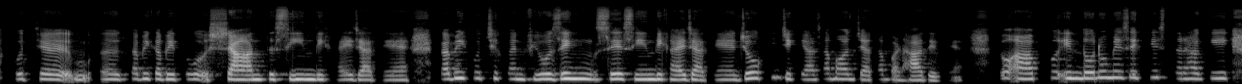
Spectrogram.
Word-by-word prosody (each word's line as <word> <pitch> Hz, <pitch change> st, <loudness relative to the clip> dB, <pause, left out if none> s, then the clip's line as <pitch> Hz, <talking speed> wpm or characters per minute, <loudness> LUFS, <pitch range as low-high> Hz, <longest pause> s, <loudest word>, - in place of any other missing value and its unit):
कुछ 245 Hz, +1 st, -8 dB
उम, 230 Hz, -2 st, +1 dB
अ, 235 Hz, -1 st, -5 dB
कभी-कभी 245 Hz, -1 st, 0 dB
तो 235 Hz, 0 st, -5 dB
शांत 225 Hz, 0 st, +5 dB
सीन 230 Hz, 0 st, +4 dB
दिखाए 225 Hz, -1 st, -3 dB
जाते 210 Hz, -2 st, -4 dB
हैं, 205 Hz, 0 st, -5 dB, 0.3 s
कभी 275 Hz, +4 st, +4 dB
कुछ 285 Hz, 0 st, -9 dB
कन्फ्यूज़िंग 245 Hz, +1 st, +4 dB
से 245 Hz, 0 st, +4 dB
सीन 235 Hz, -1 st, +3 dB
दिखाए 225 Hz, -1 st, +2 dB
जाते 210 Hz, -1 st, -2 dB
हैं, 215 Hz, 0 st, -4 dB
जो 275 Hz, +5 st, +1 dB, 0.2 s
जिज्ञासा 230 Hz, -1 st, -6 dB
बहुत 245 Hz, -1 st, -3 dB
ज़्यादा 215 Hz, +1 st, -7 dB
बढ़ा 195 Hz, 0 st, -2 dB
देते 185 Hz, -2 st, -9 dB
हैं। -, -, -17 dB, 0.4 s
तो -, -, -5 dB
आप 255 Hz, +3 st, -1 dB
इन 280 Hz, -1 st, +3 dB
दोनों 285 Hz, +2 st, +2 dB
में 310 Hz, 0 st, +2 dB
से 305 Hz, 0 st, -2 dB
किस 320 Hz, +2 st, -10 dB
तरह 260 Hz, 0 st, -5 dB
की 275 Hz, +2 st, -4 dB
240 Hz, 165 wpm, -25 LUFS, 220-260 Hz, 0.4 s, शांत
